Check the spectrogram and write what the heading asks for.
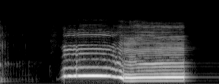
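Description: A performer's comic vocal snore: one long held tone that drops to a lower pitch about halfway through.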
